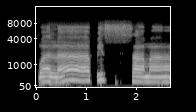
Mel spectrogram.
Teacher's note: Kemudian pengucapan V-nya, hati-hati, bibir dengan bibir salah. Tapi bibir bawah dengan gigi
